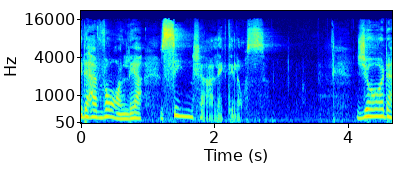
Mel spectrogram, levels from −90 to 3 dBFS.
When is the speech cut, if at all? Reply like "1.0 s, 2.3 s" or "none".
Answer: 1.2 s, 1.7 s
